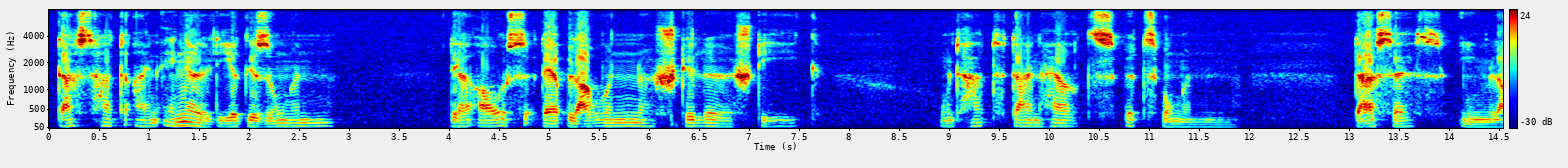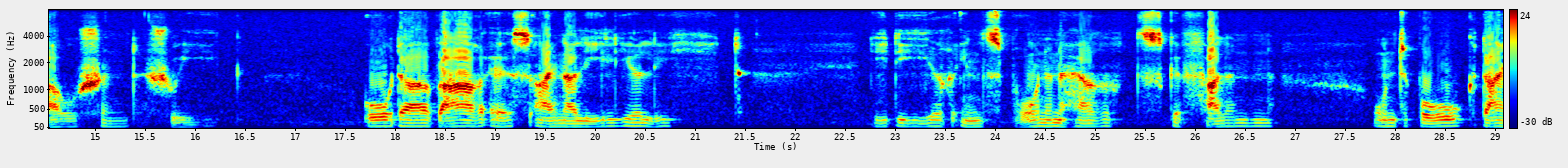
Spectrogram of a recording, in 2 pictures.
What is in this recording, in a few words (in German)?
Die weibliche Stimme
